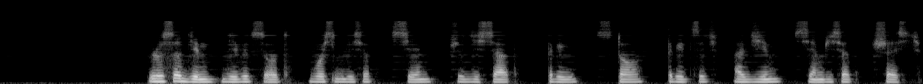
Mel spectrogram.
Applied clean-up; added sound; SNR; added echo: neural mask model DeepFilterNet 3.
